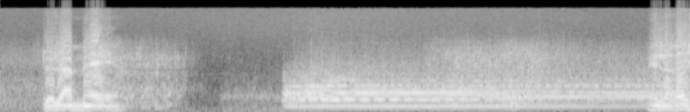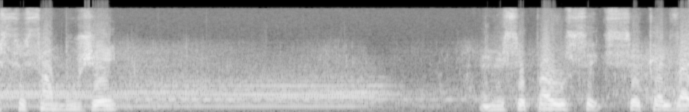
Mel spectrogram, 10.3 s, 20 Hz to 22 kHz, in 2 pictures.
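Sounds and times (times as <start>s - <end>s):
faint noise of the sea: 0.0s - 10.3s
speech: 0.3s - 1.0s, 4.9s - 6.2s, 8.8s - 10.3s
ship's horn low blasts: 1.6s - 9.9s.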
